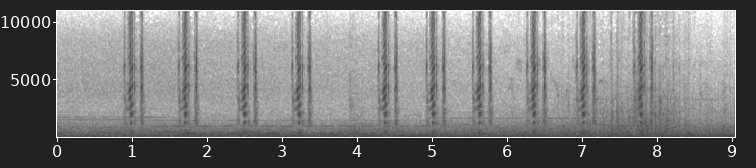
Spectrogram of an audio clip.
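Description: A combination dial clicks as it turns.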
